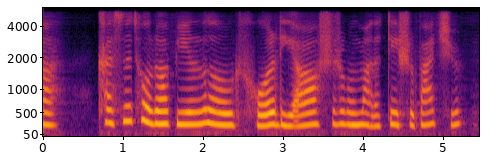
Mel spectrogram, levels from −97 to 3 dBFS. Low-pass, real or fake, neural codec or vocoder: 5.4 kHz; fake; codec, 16 kHz, about 1 kbps, DyCAST, with the encoder's durations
